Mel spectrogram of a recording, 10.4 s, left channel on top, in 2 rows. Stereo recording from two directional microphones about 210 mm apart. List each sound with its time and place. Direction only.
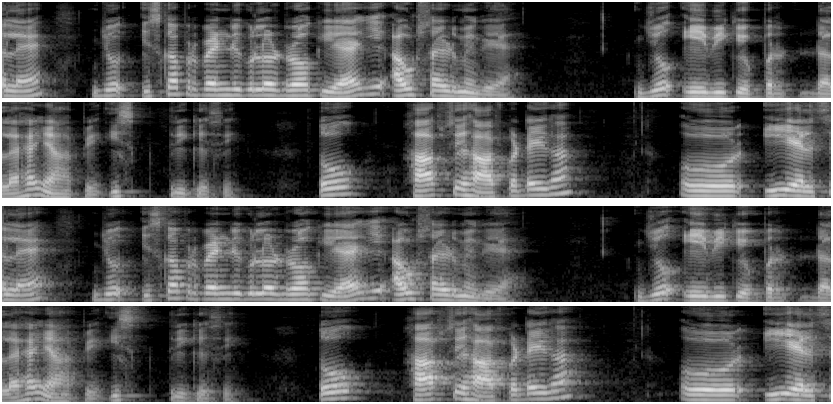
0.0 s speech: 40° left (ahead or behind)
